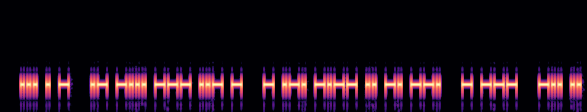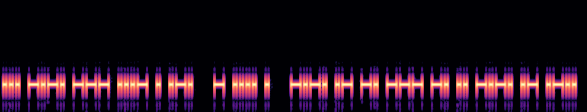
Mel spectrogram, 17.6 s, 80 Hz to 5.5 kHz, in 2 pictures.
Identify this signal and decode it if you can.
Morse code, heard as a keyed tone, about 25 wpm, 600 Hz. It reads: SET ABOUT TRYING TO DISCOVER THE CANONICAL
